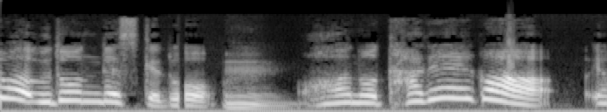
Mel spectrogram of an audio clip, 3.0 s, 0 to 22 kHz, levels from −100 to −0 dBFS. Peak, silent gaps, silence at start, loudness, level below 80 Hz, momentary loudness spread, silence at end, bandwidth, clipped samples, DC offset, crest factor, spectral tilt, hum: 0 dBFS; none; 0 s; -17 LUFS; -54 dBFS; 14 LU; 0 s; 12.5 kHz; under 0.1%; 2%; 16 dB; -6.5 dB/octave; none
